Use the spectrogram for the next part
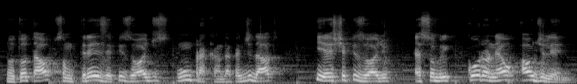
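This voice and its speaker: Brisk man narrating radio news. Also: on the high side, lively intonation, mellow, faint music behind. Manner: brisk, read-out news delivery. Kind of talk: scripted narration.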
